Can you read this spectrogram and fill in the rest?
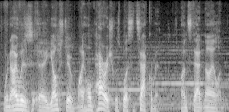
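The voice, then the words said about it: New York accent. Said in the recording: “we should have someone put the subtitles so you can understand the New York accent.”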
